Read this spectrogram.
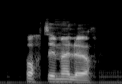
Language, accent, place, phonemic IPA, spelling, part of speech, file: French, France, Lyon, /pɔʁ.te ma.lœʁ/, porter malheur, verb, LL-Q150 (fra)-porter malheur.wav
- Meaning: to bring bad luck, to bring misfortune, to be unlucky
